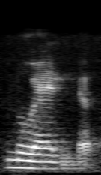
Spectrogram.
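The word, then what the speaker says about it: Noël: Means you have to read the pronounce O and as well pronounce E. So how do I pronounce it? No, O L, Noel. I read the sound, the pronunciation is clearly distinguished here.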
